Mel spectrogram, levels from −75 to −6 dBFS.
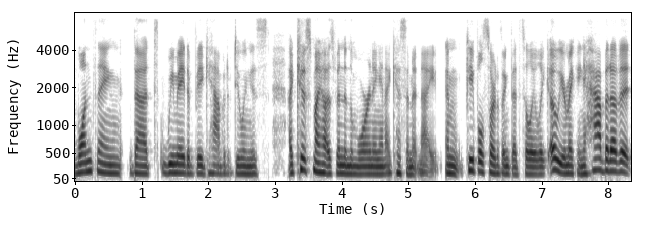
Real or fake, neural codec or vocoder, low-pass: fake; codec, 16 kHz, 1 kbps, X-Codec, HuBERT features, trained on LibriSpeech; 7.2 kHz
